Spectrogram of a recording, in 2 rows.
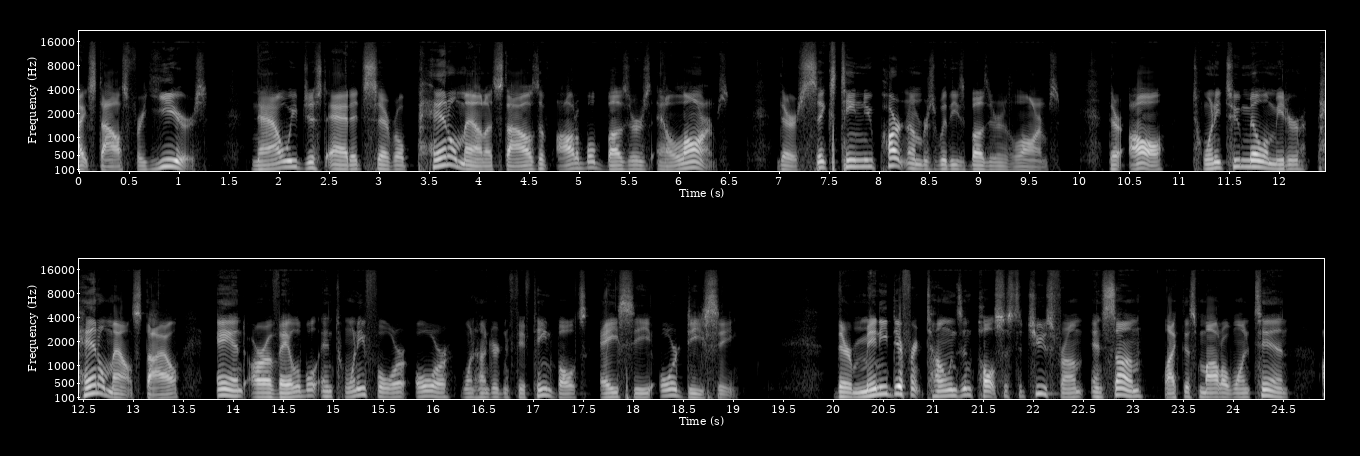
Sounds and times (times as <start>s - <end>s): Speech: 0.0s - 19.1s, 20.0s - 24.6s.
